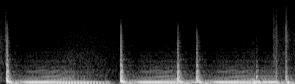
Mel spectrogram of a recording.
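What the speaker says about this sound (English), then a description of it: "Pretty much the 808 ducks out when the kick comes in." A heavy sustained 808 bass drones and drops out sharply each time a kick drum hits, then swells back in, a pumping sidechained pattern.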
